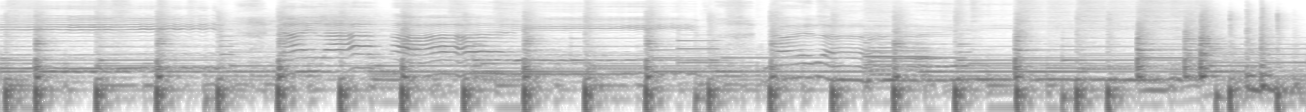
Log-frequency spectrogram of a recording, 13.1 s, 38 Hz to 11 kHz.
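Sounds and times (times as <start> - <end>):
woman singing: 0.0 - 11.5
drums keeping a steady beat: 0.0 - 13.0
live band playing: 8.9 - 13.0.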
